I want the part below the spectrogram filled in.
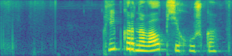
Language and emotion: Russian, neutral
